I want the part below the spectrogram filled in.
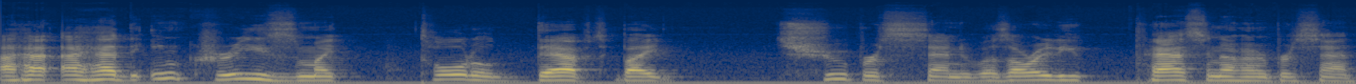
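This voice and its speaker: In a Portuguese accent, the speaker goes at a moderate pace on a very clean recording with a silent background. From Brazil. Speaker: gaming streamer. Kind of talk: live gameplay commentary. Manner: halting, self-correcting.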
